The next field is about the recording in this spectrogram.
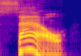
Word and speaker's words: sow: So is used here as a verb meaning to plant or spread, but a sow, same spelling, different pronunciation, is a noun meaning female pig.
